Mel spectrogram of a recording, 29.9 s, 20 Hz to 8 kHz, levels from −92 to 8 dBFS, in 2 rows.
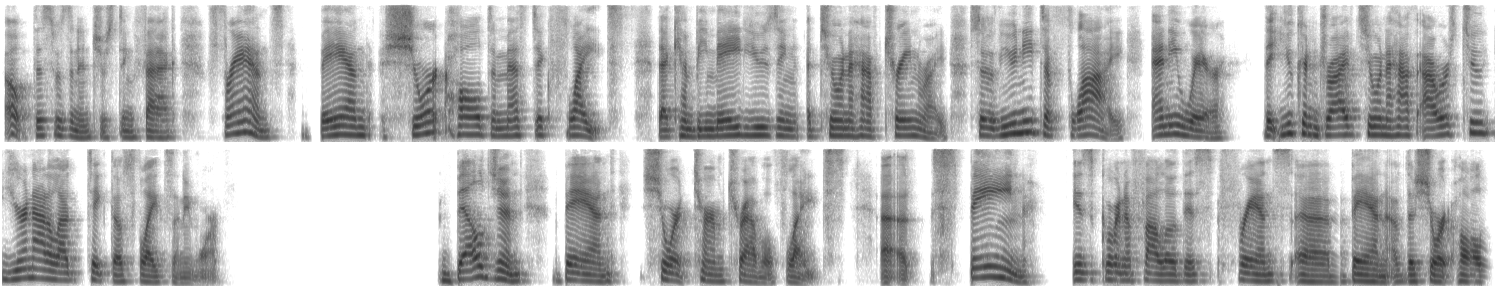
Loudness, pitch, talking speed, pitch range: -20 LUFS, 160 Hz, 140 wpm, 135-175 Hz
